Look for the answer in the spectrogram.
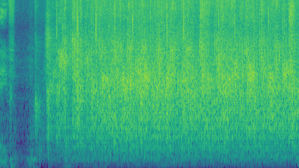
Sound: audience applauding

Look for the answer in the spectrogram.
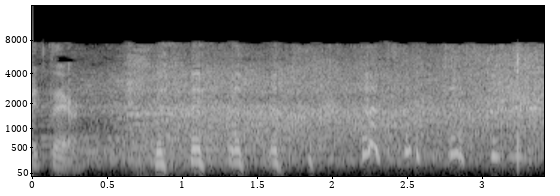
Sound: laughter; applause

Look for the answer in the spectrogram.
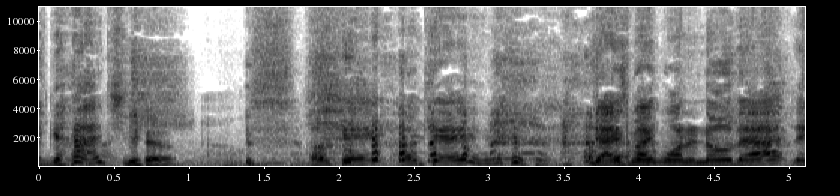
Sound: laughs

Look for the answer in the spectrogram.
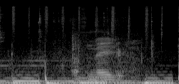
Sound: voice off camera

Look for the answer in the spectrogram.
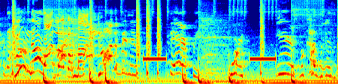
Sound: beep

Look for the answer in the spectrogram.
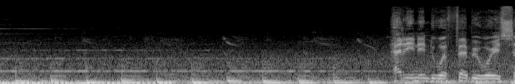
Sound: gentle dramatic music; birds singing

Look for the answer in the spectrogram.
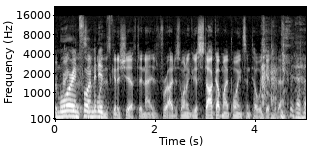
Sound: laughter

